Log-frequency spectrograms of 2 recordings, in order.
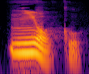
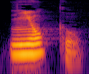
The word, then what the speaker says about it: gnocchi: And they said, oh, you mean gnocchi is what that's actually Who? called. Yeah. Wait a minute. Say that one more time. Yo, It's actually pronounced nyoku. Noku. Nyoku. Okay.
